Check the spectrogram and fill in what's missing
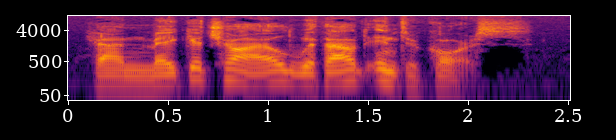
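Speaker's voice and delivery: ordinary delivery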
